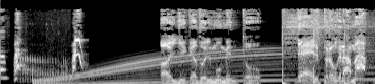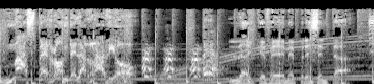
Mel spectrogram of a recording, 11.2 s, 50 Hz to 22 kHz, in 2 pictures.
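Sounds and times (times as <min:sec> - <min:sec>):
dog barking: 0:00.1 - 0:00.5, 0:01.1 - 0:01.3, 0:07.8 - 0:09.0
speech: 0:02.5 - 0:11.2
dog growling: 0:07.6 - 0:09.1.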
